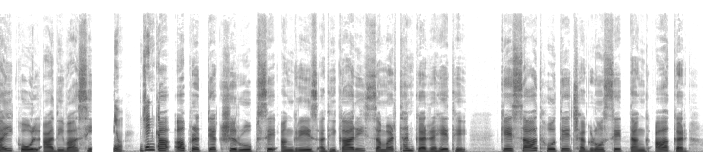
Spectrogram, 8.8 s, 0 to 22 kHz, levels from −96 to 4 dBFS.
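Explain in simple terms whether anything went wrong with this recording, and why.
Two things went wrong, back to back. At 1.13 s the speech cuts out for about 0.28 s, a playback stall, most likely because the player briefly ran short of data. From 1.43 to 1.98 s it plays the backlog at 1.5 times normal speed to catch up, so the pitch jumps roughly seven semitones before settling back.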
